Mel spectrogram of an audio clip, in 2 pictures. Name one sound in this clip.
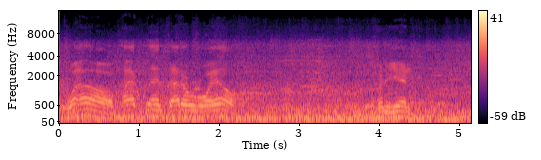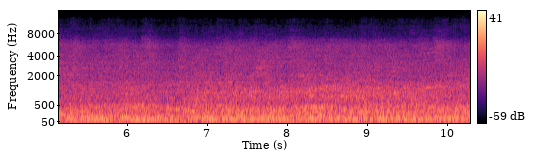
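A steady low din of arcade machines fills the room.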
